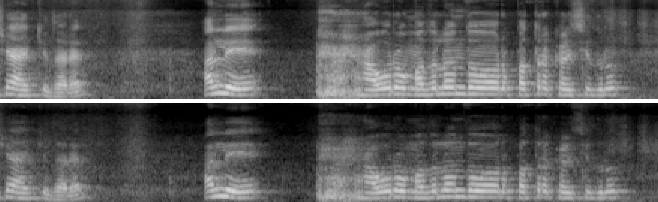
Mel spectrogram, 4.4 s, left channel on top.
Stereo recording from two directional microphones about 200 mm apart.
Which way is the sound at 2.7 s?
15° left (ahead or behind).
